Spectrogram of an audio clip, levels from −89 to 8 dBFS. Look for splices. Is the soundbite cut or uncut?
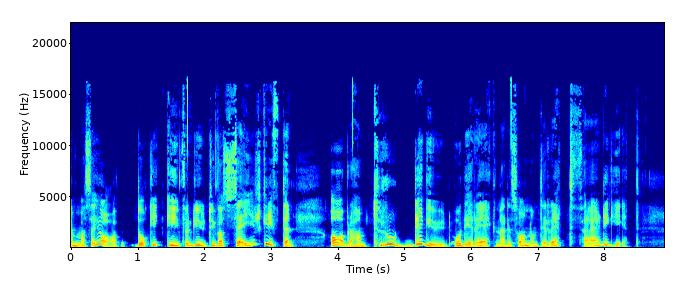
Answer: uncut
